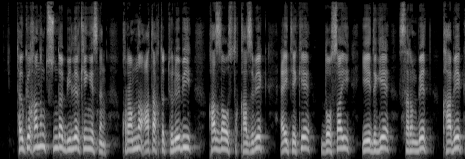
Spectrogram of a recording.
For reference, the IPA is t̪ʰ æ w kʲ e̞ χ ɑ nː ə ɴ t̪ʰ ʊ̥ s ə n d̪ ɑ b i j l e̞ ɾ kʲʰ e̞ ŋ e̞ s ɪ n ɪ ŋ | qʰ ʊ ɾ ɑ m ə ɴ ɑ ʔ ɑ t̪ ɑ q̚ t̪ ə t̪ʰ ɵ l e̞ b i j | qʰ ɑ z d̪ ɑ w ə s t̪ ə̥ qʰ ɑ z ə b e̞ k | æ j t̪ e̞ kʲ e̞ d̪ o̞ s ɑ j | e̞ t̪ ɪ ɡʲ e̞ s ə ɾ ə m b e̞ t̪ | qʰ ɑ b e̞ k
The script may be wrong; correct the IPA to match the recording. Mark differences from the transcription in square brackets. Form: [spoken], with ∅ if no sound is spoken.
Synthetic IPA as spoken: t̪ʰ æ w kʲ e̞ χ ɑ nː ə ɴ t̪ʰ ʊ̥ s ə n d̪ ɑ b i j l e̞ ɾ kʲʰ e̞ ŋ e̞ s ɪ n ɪ ŋ | qʰ ʊ ɾ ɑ m ə [n] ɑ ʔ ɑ t̪ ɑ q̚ t̪ ə t̪ʰ ɵ l e̞ b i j | qʰ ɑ z d̪ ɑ w ə s t̪ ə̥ qʰ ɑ z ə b e̞ k | æ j t̪ e̞ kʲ e̞ d̪ o̞ s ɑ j | e̞ [d̪] ɪ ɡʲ e̞ s ə ɾ ə m b e̞ t̪ | qʰ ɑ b e̞ k

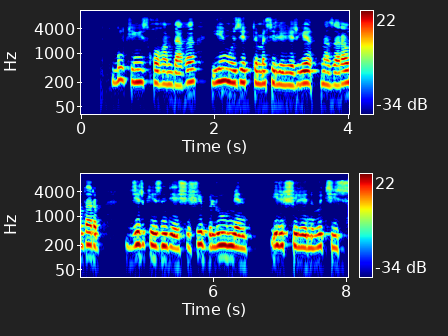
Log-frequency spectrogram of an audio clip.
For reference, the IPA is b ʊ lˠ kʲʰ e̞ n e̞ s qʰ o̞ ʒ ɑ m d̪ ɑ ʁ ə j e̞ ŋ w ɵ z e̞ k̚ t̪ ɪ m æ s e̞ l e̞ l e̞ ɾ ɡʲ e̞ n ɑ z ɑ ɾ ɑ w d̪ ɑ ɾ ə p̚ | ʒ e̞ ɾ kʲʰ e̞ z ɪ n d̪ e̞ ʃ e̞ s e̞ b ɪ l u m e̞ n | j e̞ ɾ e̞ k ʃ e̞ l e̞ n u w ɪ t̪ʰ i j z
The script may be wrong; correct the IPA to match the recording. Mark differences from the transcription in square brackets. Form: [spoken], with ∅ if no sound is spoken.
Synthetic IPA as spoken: b ʊ lˠ kʲʰ e̞ [ŋ] e̞ s qʰ o̞ [ʁ] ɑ m d̪ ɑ ʁ ə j e̞ ŋ w ɵ z e̞ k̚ t̪ ɪ m æ s e̞ l e̞ l e̞ ɾ ɡʲ e̞ n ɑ z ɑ ɾ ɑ w d̪ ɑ ɾ ə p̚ | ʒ e̞ ɾ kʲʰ e̞ z ɪ n d̪ e̞ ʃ e̞ [ʃ] e̞ b ɪ l u m e̞ n | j e̞ ɾ e̞ k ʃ e̞ l e̞ n u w ɪ t̪ʰ i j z

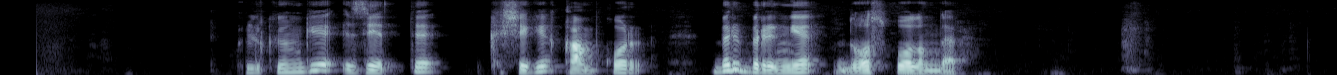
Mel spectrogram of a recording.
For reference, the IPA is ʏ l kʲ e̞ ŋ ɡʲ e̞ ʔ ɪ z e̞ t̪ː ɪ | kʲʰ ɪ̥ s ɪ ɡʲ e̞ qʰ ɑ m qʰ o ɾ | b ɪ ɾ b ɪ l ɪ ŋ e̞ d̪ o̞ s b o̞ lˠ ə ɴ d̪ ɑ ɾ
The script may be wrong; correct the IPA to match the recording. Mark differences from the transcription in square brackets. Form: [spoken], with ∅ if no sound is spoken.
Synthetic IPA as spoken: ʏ l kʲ e̞ ŋ ɡʲ e̞ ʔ ɪ z e̞ t̪ː ɪ | kʲʰ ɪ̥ [ʃ] ɪ ɡʲ e̞ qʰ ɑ m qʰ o ɾ | b ɪ ɾ b ɪ [ɾ] ɪ ŋ e̞ d̪ o̞ s b o̞ lˠ ə ɴ d̪ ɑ ɾ

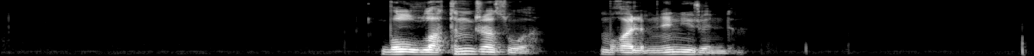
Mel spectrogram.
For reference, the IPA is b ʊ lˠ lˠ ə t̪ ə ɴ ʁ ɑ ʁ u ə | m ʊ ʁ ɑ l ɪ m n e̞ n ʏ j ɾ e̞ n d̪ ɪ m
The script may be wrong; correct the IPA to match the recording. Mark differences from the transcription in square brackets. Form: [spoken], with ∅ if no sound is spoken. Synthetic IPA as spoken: b ʊ lˠ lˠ [ɑ] t̪ ə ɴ [ʒ] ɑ [z] u ə | m ʊ ʁ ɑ l ɪ m n e̞ n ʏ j ɾ e̞ n d̪ ɪ m

